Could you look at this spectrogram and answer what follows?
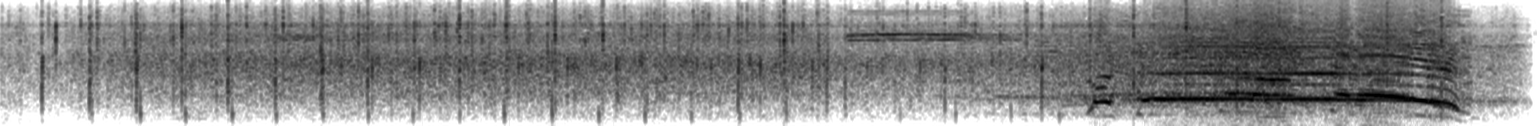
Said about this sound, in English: express our condolences and sympathies to Gary's family, and I ask all of you to stand to join the world of football by marking this sad loss with a minute's applause in memory and honour of Gary Speed.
